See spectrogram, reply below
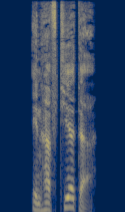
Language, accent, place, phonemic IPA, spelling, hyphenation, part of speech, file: German, Germany, Berlin, /ɪnhafˈtiːɐ̯tɐ/, Inhaftierter, In‧haf‧tier‧ter, noun, De-Inhaftierter.ogg
- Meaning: 1. detainee (male or of unspecified gender) 2. inflection of Inhaftierte: strong genitive/dative singular 3. inflection of Inhaftierte: strong genitive plural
